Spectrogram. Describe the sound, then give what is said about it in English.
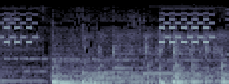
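A telephone rings with an electronic ringtone: bright repeating trilling tones, quieter at first, then louder and busier after a sudden jump, pulsing in a regular pattern with no voices. “He answers his phone.”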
